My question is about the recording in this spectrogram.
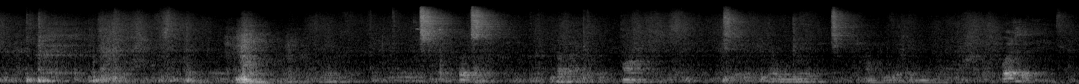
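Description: Judo groundwork on a tatami mat: one dull thump of a body on the mat about two and a half seconds in, then several short brushing rustles of cotton judo jackets as the children grapple, over faint low voices in the hall.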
